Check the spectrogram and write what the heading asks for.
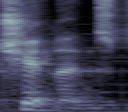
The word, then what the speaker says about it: Chitterlings: It's pronounced Cherrywood Chitlins, but it's spelled Cherrywood Chitterlings.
